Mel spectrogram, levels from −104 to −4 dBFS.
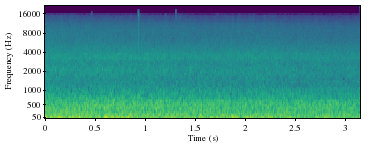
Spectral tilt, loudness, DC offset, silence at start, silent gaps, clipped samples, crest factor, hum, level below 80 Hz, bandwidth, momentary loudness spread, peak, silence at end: -6 dB/octave; -27 LUFS; under 0.1%; 0 s; none; under 0.1%; 16 dB; none; -28 dBFS; 15.5 kHz; 4 LU; -8 dBFS; 0 s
